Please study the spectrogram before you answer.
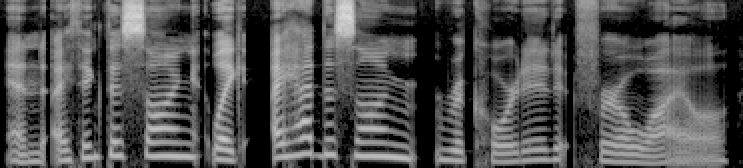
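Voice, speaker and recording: A woman's voice: mid-range voice, very animated, a little slow, mellow, clear, resonant tone, dry recording, studio quality. A young woman hosting her own livestream, talking over a home streaming mic in a meandering, self-effacing way. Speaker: musician streaming her release party. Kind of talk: casual livestream chat.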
